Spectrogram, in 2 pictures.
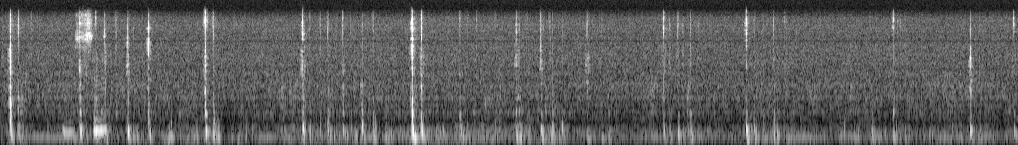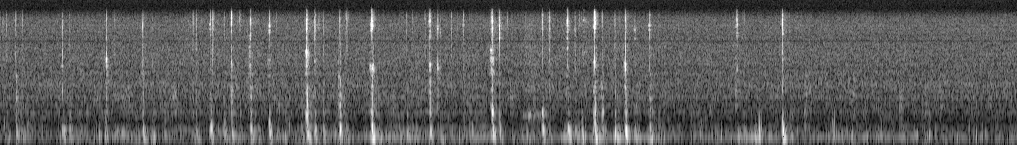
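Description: Computer keyboard typing as data is entered into a form, with irregular bursts of soft key clicks over a low steady hum, fairly quiet throughout.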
